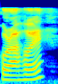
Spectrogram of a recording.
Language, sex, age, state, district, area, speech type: Assamese, female, 45-60, Assam, Dibrugarh, rural, spontaneous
